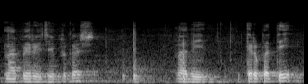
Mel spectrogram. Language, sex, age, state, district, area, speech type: Telugu, male, 18-30, Andhra Pradesh, Sri Balaji, rural, spontaneous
